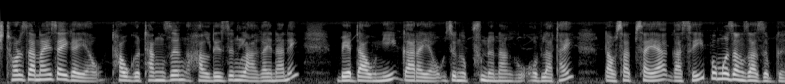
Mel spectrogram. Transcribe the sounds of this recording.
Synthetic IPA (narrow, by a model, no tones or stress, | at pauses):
stʰoɾzanajzajɡajawtʰawɡɯtʰaŋzɯŋhaldizɯŋlaɡajnanɯjbedawniɡaɾajawzɯŋɯpʰunːɯnaŋɡɯɔblatʰajd̥awsat̚p̚sajaɡasɯjpɯmɯzaŋzazɯp̚ɡɯ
